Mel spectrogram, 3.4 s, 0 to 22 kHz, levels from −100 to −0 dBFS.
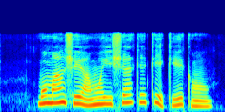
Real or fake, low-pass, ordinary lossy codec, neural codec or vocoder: fake; 7.2 kHz; none; codec, 16 kHz, 4 kbps, X-Codec, WavLM features, trained on Multilingual LibriSpeech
